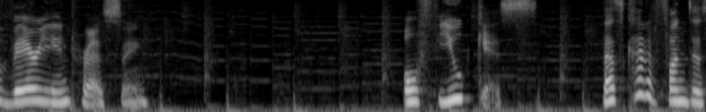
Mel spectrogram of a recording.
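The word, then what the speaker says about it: Ophiuchus: Oh, it's pronounced ofus. Ofucus. And it's between Scorpio and Sagittarius. How very interesting. Ofucus.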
